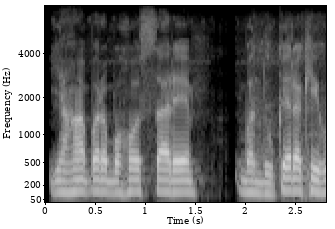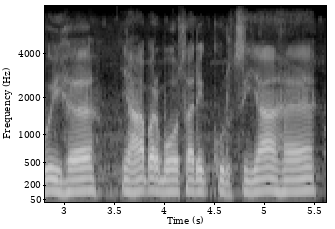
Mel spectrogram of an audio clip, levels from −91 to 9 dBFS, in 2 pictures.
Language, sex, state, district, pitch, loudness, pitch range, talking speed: Hindi, male, Jharkhand, Palamu, 135 Hz, -17 LUFS, 130-140 Hz, 150 wpm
